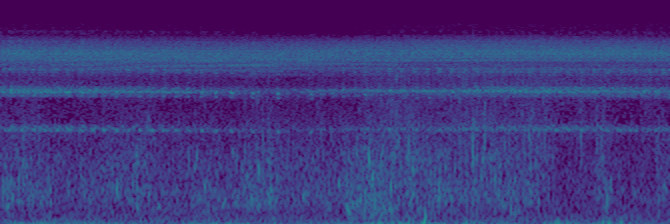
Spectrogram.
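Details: Cicadas calling in July along a shallow, slow-flowing clear stream in midsummer: a steady high shrill drone holds throughout, over soft trickling water and a few faint clicks.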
